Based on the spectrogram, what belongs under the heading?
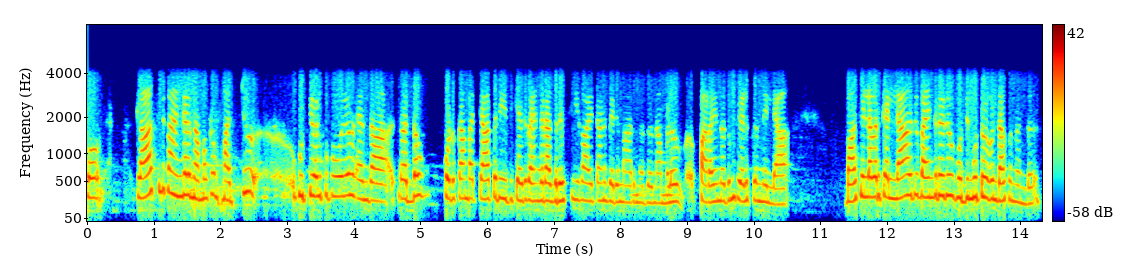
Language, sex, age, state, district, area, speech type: Malayalam, female, 18-30, Kerala, Malappuram, rural, conversation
